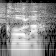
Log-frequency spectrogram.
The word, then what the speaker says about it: Koura: Just on the stage, another collaboration is coming because my name is Koura. Everybody can understand. This is exactly same pronunciation of Coca-Cola.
